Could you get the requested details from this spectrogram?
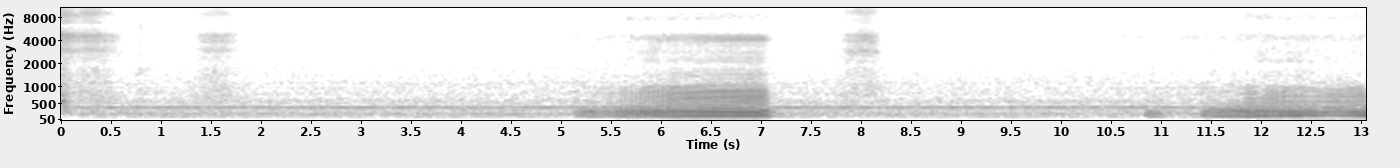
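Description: A sleeping dog gives two rough, buzzing snores with quiet breathing between them, in a quiet room.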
